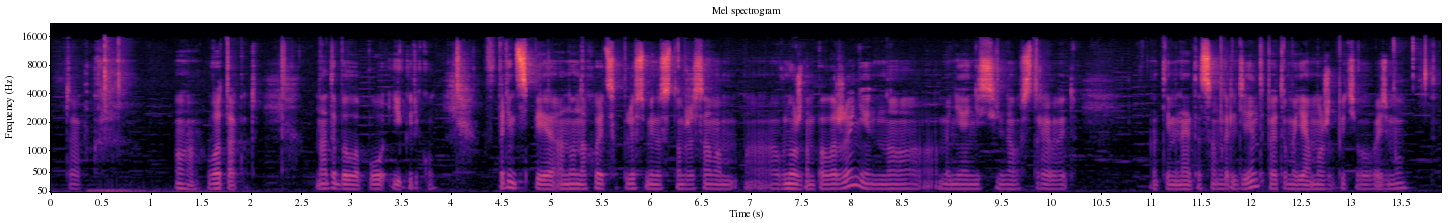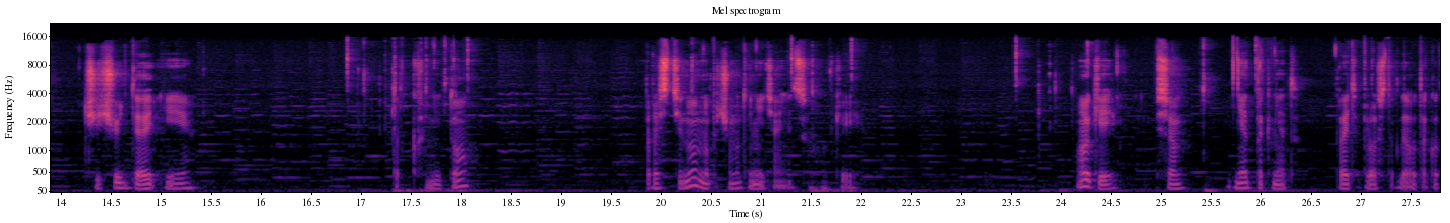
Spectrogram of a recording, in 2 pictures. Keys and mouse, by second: 17.4 ctrl+z, 21.6 ctrl+z, 23.9 ctrl+z.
